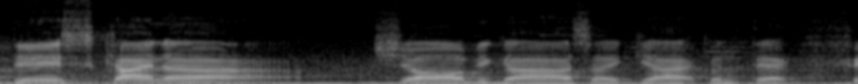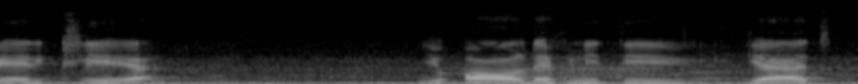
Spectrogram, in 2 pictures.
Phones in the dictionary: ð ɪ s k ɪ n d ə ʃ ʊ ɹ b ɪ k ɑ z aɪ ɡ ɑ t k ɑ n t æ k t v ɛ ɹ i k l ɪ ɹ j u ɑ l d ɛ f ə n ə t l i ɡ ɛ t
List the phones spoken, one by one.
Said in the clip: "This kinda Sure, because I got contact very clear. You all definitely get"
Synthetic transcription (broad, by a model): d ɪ s k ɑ n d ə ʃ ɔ b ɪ k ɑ s aɪ ɡ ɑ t k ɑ n t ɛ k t f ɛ l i k l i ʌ j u ɑ l d ɛ f ə n ə t l i ɡ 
